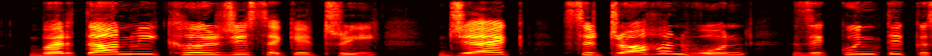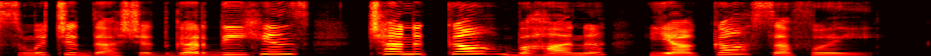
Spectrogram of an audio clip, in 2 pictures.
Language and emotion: Kashmiri, neutral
